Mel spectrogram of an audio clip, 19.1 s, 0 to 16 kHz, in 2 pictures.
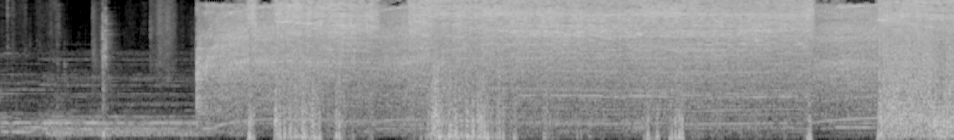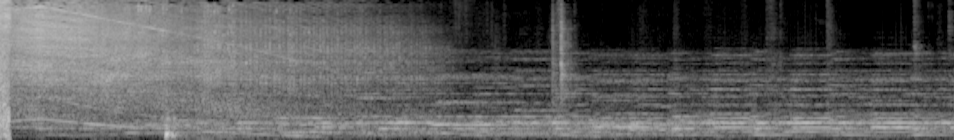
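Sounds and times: angle grinder cutting steel: 2.0s - 13.9s.

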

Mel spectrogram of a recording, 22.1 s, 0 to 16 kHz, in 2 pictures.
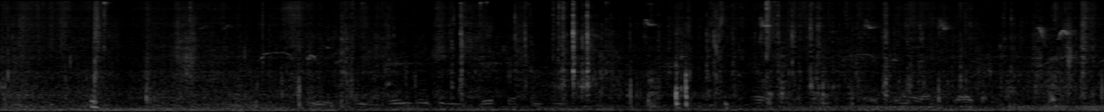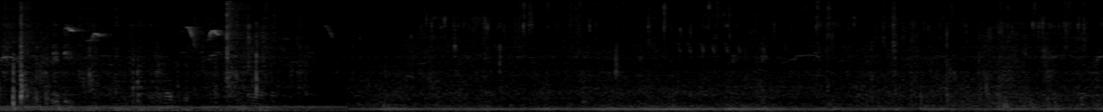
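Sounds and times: small clicks: 4.5s - 6.2s.

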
